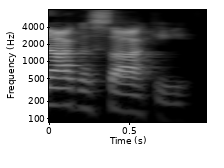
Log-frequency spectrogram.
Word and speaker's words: Nagasaki: Hakusaki, or, am I pronouncing that right? I think I'm pronouncing it wrong. Let me get it right. It was in Japan, basically. They dropped on Japan, but the two cities that they dropped it on. Hiroshima and Nagasaki. There it goes, right there. I knew I was pronouncing it wrong.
